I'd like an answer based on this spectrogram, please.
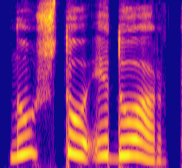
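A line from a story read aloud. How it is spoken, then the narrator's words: Exclaimed. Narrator (Russian): воскликнула леди Эллен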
